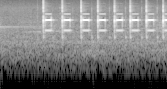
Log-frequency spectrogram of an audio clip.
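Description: A kitchen-style timer gives eight short, evenly spaced electronic beeps as it is set, close and clear against a quiet room.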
